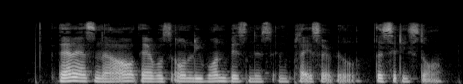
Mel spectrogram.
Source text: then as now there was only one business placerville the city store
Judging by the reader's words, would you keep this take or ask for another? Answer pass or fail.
fail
